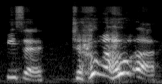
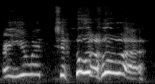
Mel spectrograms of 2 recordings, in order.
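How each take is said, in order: First: Loud and high, almost shouted; big playful reveal to the dog; excited announcement. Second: High, loud question breaking into laughter; giddy laughing question to the pet; laughing squeal. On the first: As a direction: announce it with a burst of glee. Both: Real, not acted.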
